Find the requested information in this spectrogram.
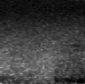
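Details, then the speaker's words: Egophony test during posterior thorax auscultation with the stethoscope diaphragm: patient says "e", which sounds like "a" with a nasal quality when egophony is present, a transmitted voice sound suggesting airless lung. "then have the patient say e when e sounds like a and has a nasal quality egophony is present e e"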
